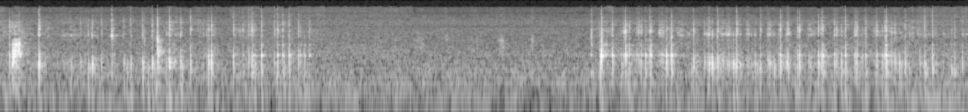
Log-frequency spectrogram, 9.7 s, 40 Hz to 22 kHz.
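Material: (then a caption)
Bamboo. Fingertips and short nails tap quickly on the outer side of a large, hollow, empty bamboo salad bowl held upside down. Clusters of light, dry taps with a hollow tone around 970 Hz stop almost immediately after each strike. The tapping runs for about three seconds, pauses into near silence, then resumes around six seconds and continues to the end.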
